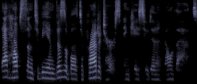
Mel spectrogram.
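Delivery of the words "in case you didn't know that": ordinary delivery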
